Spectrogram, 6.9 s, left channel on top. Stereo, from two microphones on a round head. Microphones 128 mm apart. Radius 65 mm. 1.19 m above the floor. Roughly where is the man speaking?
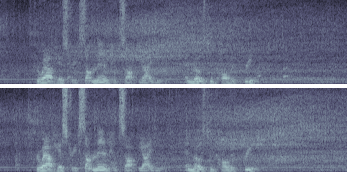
Right.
